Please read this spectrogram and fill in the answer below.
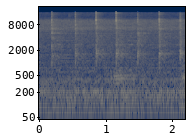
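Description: A mallet striking a surgical osteotome (bone chisel) in light, evenly spaced taps, about three a second, chipping an olecranon bone spur loose in the elbow.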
